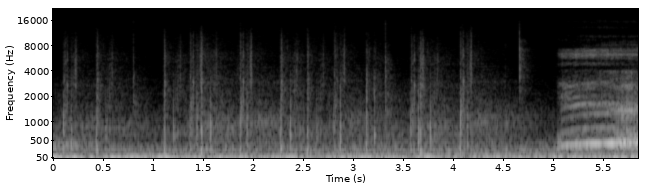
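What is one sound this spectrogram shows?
Footsteps tap down stone stairs in an echoing hall.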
